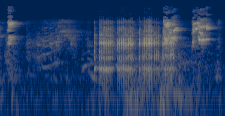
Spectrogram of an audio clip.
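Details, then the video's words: Hill myna kept as a talking bird, producing rapid pulsed harsh squawks, several loud choppy bursts in quick succession after a brief high note, with a person speaking Hindi nearby. "Amazing Talking Hill Myna"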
